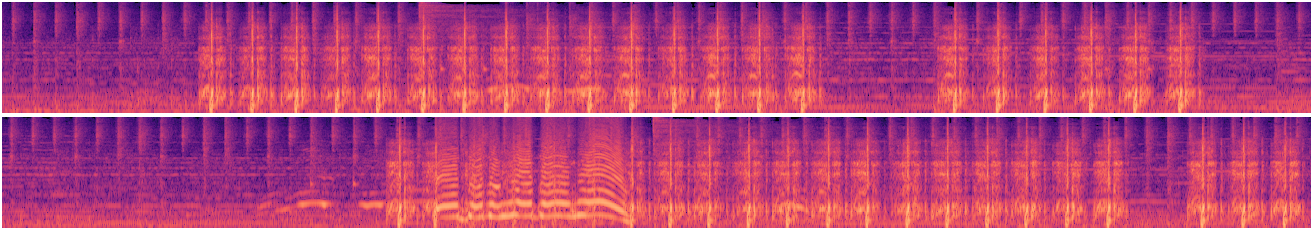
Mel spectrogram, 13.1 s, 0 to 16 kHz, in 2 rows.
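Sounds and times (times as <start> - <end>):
background music: 0.0 - 13.0
airsoft rifle shots cracking: 0.9 - 6.1, 8.4 - 13.0.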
